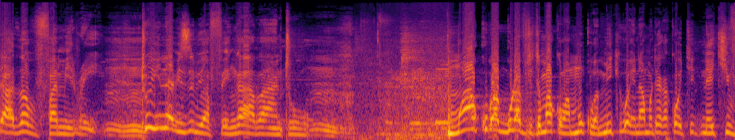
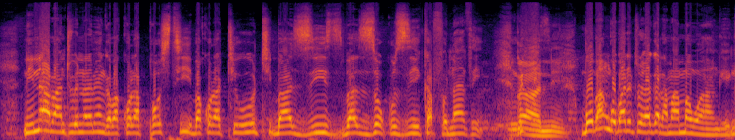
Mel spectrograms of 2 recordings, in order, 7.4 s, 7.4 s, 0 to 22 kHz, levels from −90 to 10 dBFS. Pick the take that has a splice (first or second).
first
